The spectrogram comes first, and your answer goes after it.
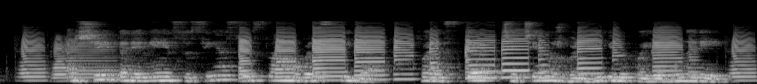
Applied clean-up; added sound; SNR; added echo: none; Wind instrument, woodwind instrument; 3 dB; reverberation time 0.6 s.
